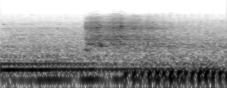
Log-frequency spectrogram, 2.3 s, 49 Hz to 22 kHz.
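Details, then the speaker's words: Soul GT 125 scooter, complaint of crackling noise and swaying at slow riding around 40 km/h, after parts replacement and reassembly: even idle rising smoothly into a rev with airy rush, no judder or knock; normal CVT drive, customer's road test confirms fixed. "Ini permasalahannya udah beres, kata customernya langsung yang nyoba, bukan saya."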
